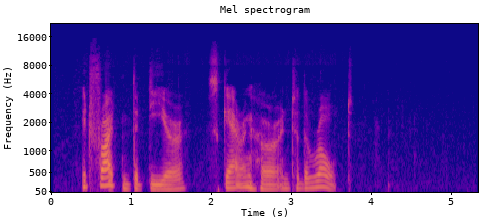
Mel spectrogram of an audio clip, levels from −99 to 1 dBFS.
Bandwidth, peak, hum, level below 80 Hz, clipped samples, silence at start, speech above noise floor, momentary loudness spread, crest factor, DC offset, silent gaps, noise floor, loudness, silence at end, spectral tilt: 12.5 kHz; -16 dBFS; none; -72 dBFS; under 0.1%; 0.4 s; 43 dB; 17 LU; 24 dB; under 0.1%; none; -80 dBFS; -38 LUFS; 1.6 s; -6.5 dB/octave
